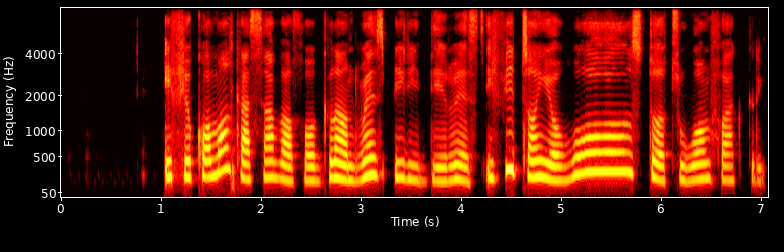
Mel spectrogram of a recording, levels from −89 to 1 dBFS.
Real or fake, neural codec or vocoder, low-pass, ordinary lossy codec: fake; codec, 16 kHz, 2 kbps, FunCodec, trained on LibriTTS, 25 frames a second; none; none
